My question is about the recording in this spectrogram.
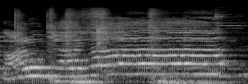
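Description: A large massed choir of children singing in unison over an amplified musical accompaniment. The voices slide up into a note at the start, then hold long sustained notes.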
